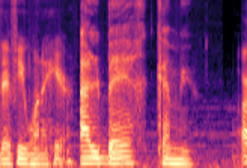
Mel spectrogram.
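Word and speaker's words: Albert Camus: he's French now going forward even though it's spelled like this Albert cus his name is actually pronounced alar CMU yes it sounds like albear CMU here's Wikipedia actually pronouncing it if you want to hear Alber kamu all right now back to the original video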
